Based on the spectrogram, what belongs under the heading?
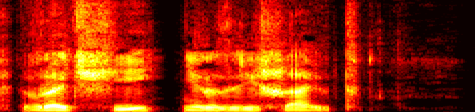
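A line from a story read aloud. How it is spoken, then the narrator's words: Even voice. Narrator (Russian): Мэрин ровным голосом произнес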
